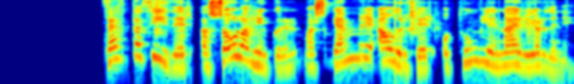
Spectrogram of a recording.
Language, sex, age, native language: Icelandic, female, 40-49, Icelandic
